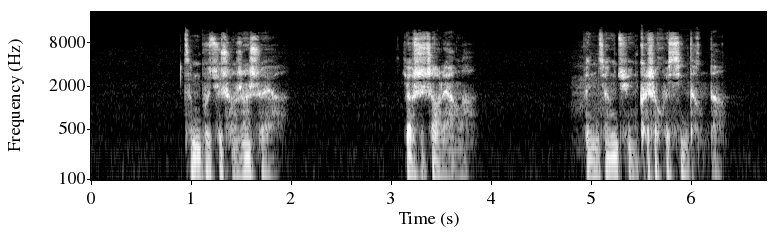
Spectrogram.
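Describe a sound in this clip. A young man speaks softly and tenderly, close by.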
